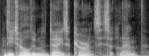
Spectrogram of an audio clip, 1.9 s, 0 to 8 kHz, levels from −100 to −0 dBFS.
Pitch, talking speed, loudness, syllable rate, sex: 100 Hz, 290 wpm, -17 LUFS, 6.6 syllables/s, male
